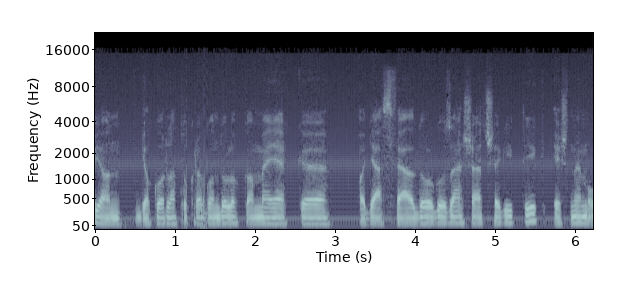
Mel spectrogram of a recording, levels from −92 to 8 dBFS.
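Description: A mains buzz runs under the speech from start to finish, roughly 20 dB below it. Sharp switching spikes at twice the 50 Hz mains rate spray harmonics into the kilohertz range, so it sounds raspy and edgy rather than the smooth, low tone of plain hum.

From 1.10 to 1.41 s, processor overload crackle tears across the speech. The processor missed several buffer deadlines in a row, and each miss replayed a fragment of old audio with hard edges. The spacing fits buffers of around 10 ms. Unlike a single dropout click or the continuous buzz, this gritty burst clusters tightly and stops once the load passes.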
